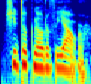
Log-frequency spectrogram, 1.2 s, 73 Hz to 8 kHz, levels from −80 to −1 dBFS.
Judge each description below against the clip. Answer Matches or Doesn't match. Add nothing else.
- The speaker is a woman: Matches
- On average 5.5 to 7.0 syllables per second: Doesn't match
